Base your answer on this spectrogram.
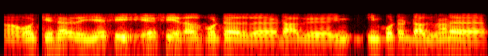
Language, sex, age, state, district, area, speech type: Tamil, male, 18-30, Tamil Nadu, Ariyalur, rural, conversation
